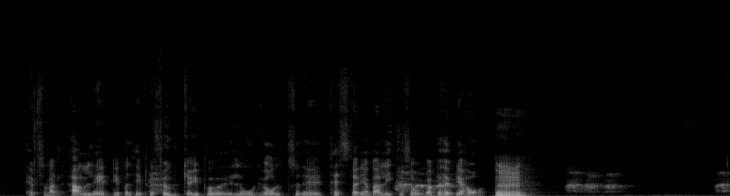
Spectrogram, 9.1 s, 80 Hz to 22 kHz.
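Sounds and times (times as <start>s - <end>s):
speech: 0.4s - 6.7s
dog barking: 1.8s - 2.2s, 4.9s - 5.9s, 7.1s - 8.0s, 8.9s - 9.1s.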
